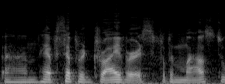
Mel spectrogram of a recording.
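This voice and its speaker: Speaking at a moderate pace, a man with a non-native accent has a fairly low pitch. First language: not English. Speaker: gaming video reviewer. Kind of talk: casual game review monologue. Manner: halting, many fillers and restarts.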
